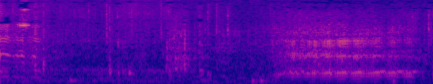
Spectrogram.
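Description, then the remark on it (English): Sheep bleat amid farmyard noise in an open meadow on an organic farm where farmers are feeding sheep, chickens and three boars; a short nasal call at the start and a longer, wavering, fairly loud bleat toward the end, with rustling and shuffling in between. “In an open meadow with soccer goals at each end, farmers are busy feeding sheep, chickens, and three boars.”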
